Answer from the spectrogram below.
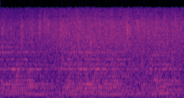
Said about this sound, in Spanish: Los hombres tienen que dormir al ras, aguantando como cae la lluvia, aguantando la humedad, es algo tremendo. No cesa de llover.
